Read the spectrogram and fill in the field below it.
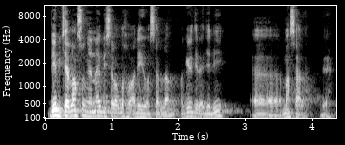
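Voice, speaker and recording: A man preaching an Islamic religious lecture, explaining patiently, repeating key points and tagging his phrases with a quick "ya". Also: fairly low pitch, vocal fry, a little mellow.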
